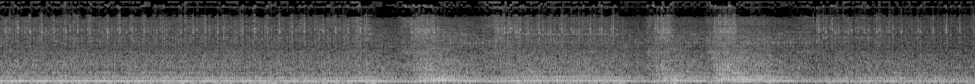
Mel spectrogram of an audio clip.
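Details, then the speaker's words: 1979 Jeep CJ5 carbureted engine just started after sitting since 2019 on old, foul-smelling tank fuel: low, uneven idle sagging and surging every few seconds; running rough, cause not confirmed. "yeah it's running pretty crappy"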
